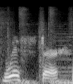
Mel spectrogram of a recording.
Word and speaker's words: Worcester: It's spelled Worcester, right. – And it's pronounced Worcester. – Worcester. – Like Wister.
